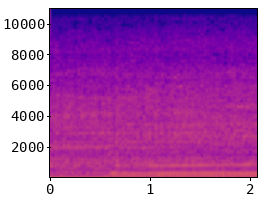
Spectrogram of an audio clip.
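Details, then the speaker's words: CFMoto 450MT on knobby GST tyres at 50–100 km/h on a mountain road: a steady droning hum over the engine that rises with speed. This is normal knobby-tread tyre noise, not a fault. "Tabii Hani olmasa daha iyi ama dişli lastik olduğu için üstünde bakın bir miktar böyle diye bir ses geliyor hız arttıkça artan bir ses"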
